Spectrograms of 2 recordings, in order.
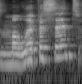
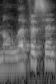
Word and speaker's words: Maleficent: The first one is Maleficent, or I've been calling it Maleficent until I watched the trailer in the theaters, and they said Maleficent.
